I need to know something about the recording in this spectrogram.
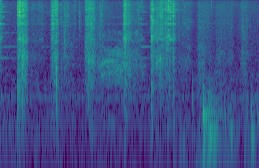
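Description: A small trowel scrapes through dry gravelly soil.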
